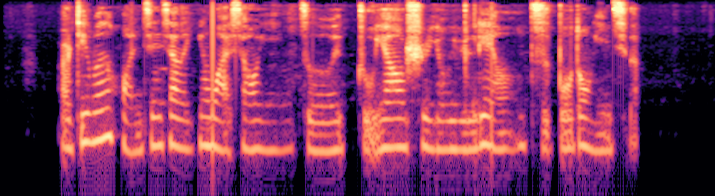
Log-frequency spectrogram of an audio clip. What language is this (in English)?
Chinese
